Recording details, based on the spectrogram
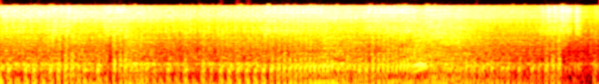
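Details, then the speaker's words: ATV that sat for years, single-cylinder, after carburetor clean, new plug and fresh gas: chugs unevenly with clattery irregular firing and surging speed; running but rough, needs tuning, cause unconfirmed. "as you can tell this thing isn't quite running right so we're gonna end this video here we got it running"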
